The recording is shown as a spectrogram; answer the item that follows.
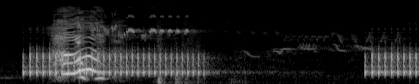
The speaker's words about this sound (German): Keine Panik. Das ist nur ein Specht.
